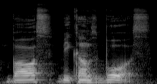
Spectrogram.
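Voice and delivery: slow demo, second "boss" drawn out like "bawss"; New York vowel. Shown as a demonstration. Teaching the New York O sound, slow "bawss" demo. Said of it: "the use of the letter O, like an A U".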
